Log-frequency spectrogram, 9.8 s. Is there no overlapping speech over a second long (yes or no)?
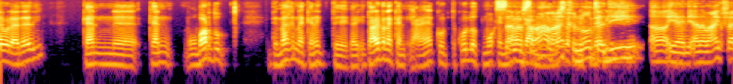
no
